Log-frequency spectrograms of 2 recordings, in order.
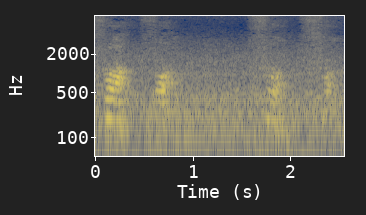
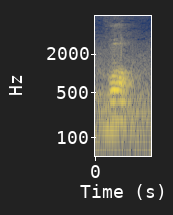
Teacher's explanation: the first one is voiceless and the second one is voiced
